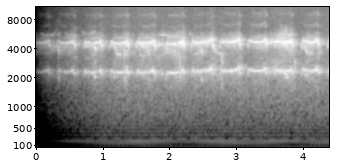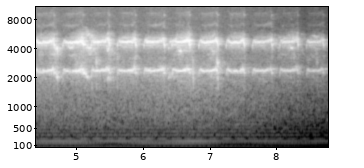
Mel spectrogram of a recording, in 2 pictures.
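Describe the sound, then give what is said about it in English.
A merlin, a small falcon, gives a rapid, shrill chattering call, its high notes pulsing steadily and without pause for several seconds, loud, with no voices. “The merlin is a small falcon, not much bigger than a blackbird.”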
